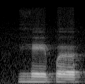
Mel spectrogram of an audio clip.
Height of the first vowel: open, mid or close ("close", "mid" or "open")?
mid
